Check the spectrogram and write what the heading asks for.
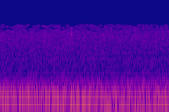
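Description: A vintage car engine rumbles steadily and low, a continuous idling drone with dense bass energy and no pauses, heard on its own without any voices.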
